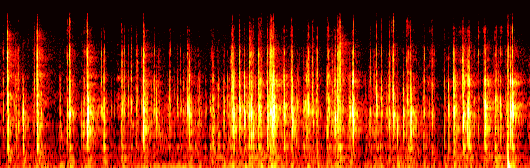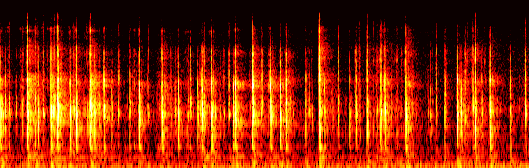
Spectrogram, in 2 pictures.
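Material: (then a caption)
Plastic. Both hands type fast with their fingertips on a black mechanical gaming keyboard with plastic keycaps. A steady stream of sharp, short, bright clacks comes in uneven bursts, with very little low end. One single click near the middle stands out louder and fuller.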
